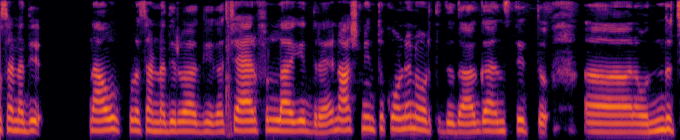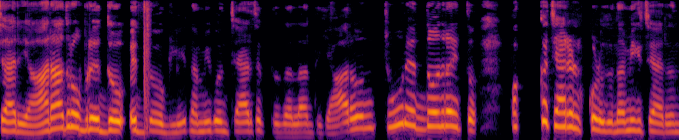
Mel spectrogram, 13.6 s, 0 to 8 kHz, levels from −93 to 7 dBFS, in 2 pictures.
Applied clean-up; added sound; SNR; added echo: none; none; none; none.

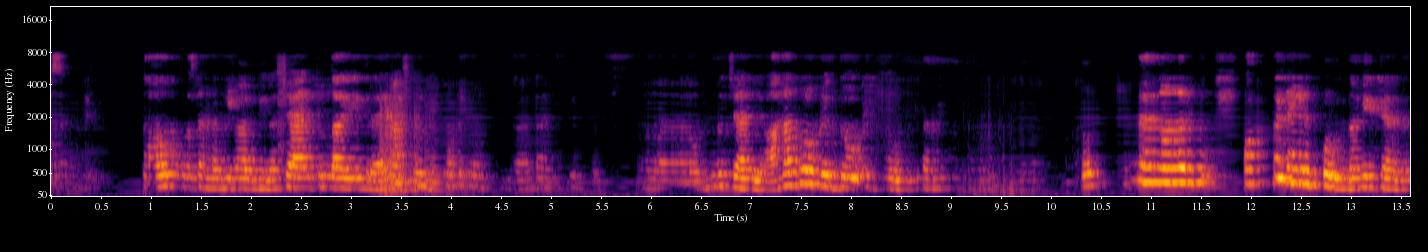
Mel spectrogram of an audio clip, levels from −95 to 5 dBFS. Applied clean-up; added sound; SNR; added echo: neural mask model DeepFilterNet 3.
